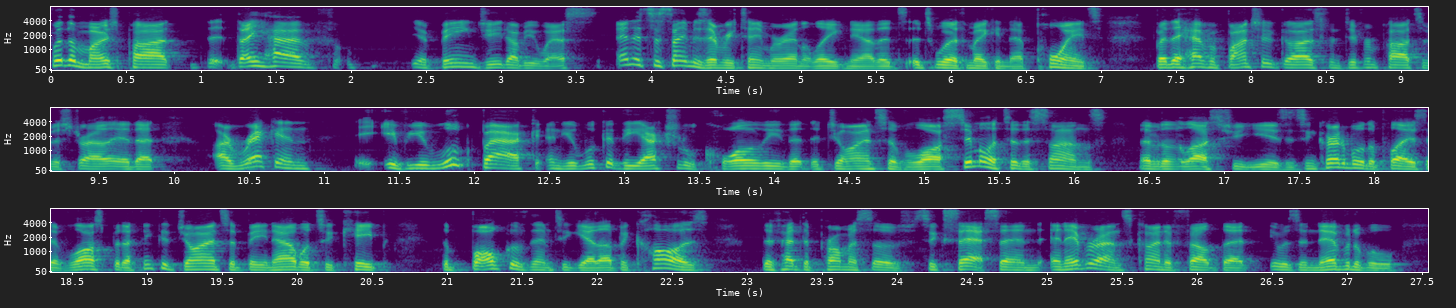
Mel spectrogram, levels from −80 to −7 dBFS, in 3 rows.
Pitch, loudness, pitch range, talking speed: 130 Hz, -22 LUFS, 115-145 Hz, 230 wpm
